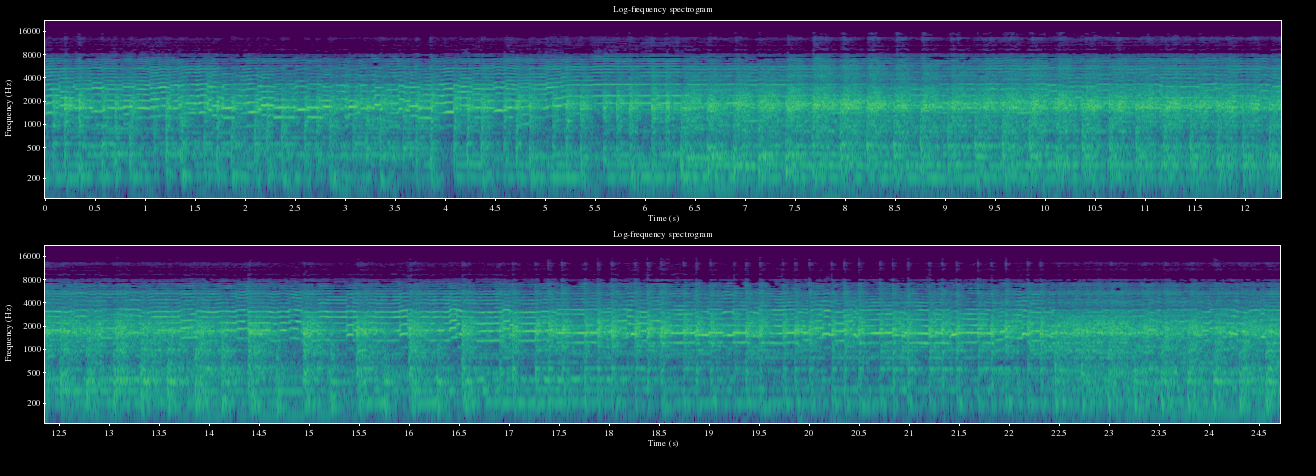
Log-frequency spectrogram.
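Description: A zurna playing a shrill Turkish folk dance tune (oyun havası) without a break, with a davul bass drum beating along; the sound is thin, with little bass.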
